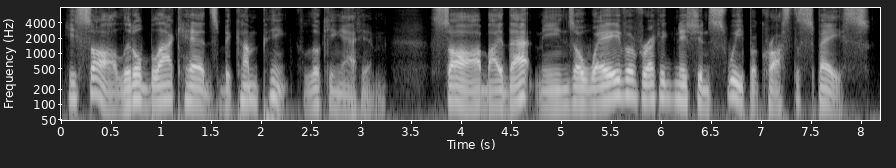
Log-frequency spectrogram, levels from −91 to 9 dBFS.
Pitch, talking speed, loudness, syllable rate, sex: 105 Hz, 160 wpm, -19 LUFS, 4.1 syllables/s, male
